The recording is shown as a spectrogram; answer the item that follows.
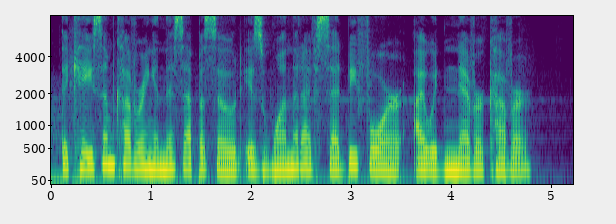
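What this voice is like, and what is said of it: Slightly sick-sounding voice. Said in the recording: “I'm a little under the weather, so if my voice sounds a little funky”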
